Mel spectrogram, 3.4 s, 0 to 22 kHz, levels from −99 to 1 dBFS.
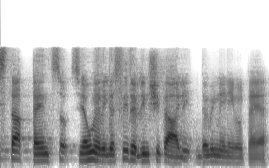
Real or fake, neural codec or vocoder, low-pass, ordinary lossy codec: fake; codec, 16 kHz, 0.5 kbps, X-Codec, HuBERT features, trained on general audio; none; none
